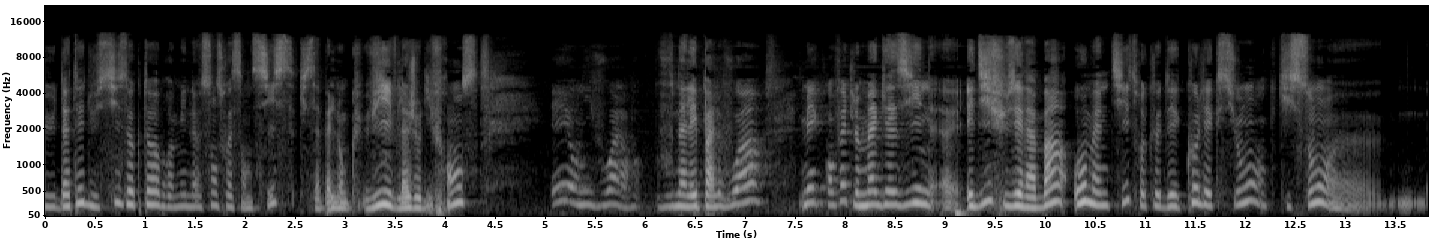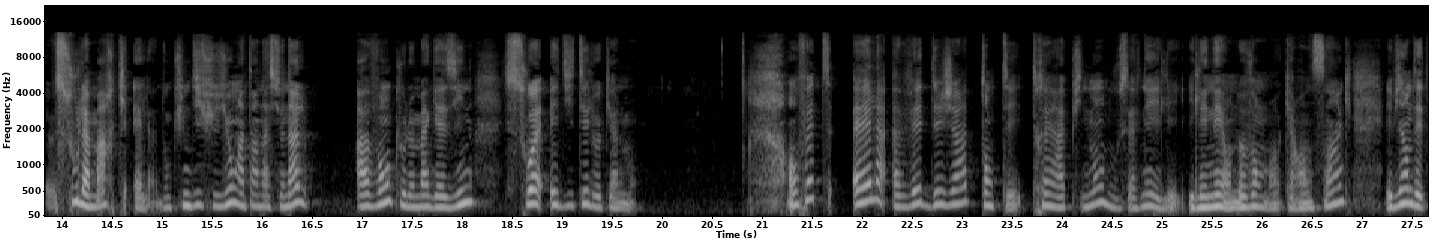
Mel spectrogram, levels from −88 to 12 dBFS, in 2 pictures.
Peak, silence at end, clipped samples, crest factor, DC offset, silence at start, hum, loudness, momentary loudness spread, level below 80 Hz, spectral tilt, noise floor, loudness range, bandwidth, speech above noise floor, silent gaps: -10 dBFS; 0 s; under 0.1%; 22 dB; under 0.1%; 0 s; none; -30 LUFS; 13 LU; -62 dBFS; -4 dB/octave; -70 dBFS; 6 LU; 13 kHz; 40 dB; none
